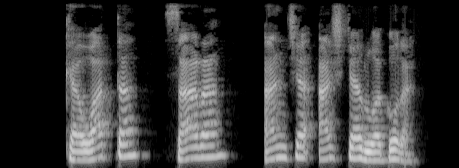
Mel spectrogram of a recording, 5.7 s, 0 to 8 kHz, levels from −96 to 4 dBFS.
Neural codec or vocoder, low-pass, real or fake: none; 7.2 kHz; real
